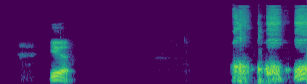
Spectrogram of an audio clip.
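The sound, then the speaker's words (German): A short, low pig grunt sounds once, then after a pause come three harsh snorting grunts in quick succession, fairly loud and with no talking. “Was ist das denn für ein Schwein?”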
